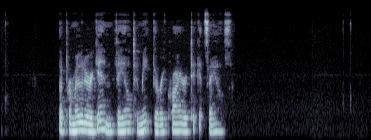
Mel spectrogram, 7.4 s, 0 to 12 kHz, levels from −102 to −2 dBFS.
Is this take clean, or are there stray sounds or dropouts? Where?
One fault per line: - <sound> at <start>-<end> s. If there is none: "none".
none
